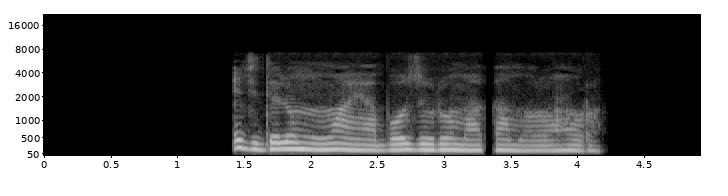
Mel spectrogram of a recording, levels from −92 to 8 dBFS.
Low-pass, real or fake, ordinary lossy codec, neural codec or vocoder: 7.2 kHz; real; AAC, 32 kbps; none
